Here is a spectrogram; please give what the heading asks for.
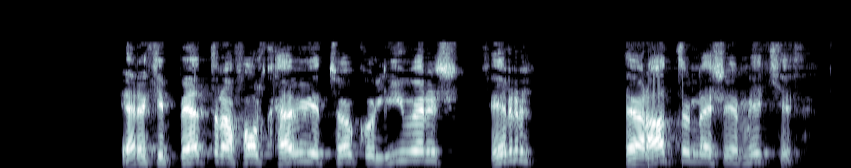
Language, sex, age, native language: Icelandic, male, 60-69, Icelandic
